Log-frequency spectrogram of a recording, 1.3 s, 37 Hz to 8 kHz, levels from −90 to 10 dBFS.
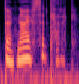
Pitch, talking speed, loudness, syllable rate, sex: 185 Hz, 180 wpm, -16 LUFS, 5.3 syllables/s, female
